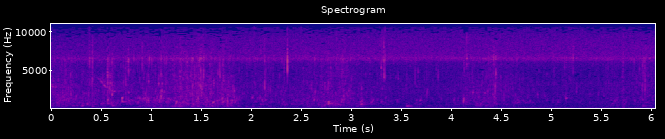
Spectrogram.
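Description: Faint water sounds of a kayak paddle dipping, with small splashes and drips trickling off the blade, a little louder in the first couple of seconds.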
